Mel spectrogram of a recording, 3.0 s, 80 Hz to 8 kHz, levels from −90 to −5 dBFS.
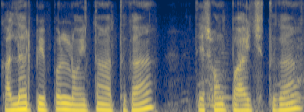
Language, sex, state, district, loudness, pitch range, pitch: Wancho, male, Arunachal Pradesh, Longding, -16 LUFS, 140-160 Hz, 150 Hz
